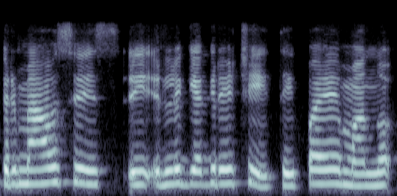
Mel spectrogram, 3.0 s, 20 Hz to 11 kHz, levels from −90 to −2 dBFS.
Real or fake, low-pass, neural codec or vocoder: real; 7.2 kHz; none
